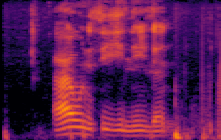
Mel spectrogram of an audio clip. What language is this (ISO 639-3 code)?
kab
